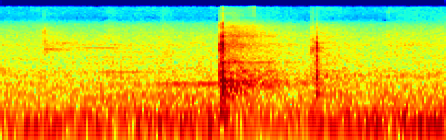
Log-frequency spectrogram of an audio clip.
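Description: Two sharp plastic clicks about half a second apart, a second in, from the frame or canopy of a lightweight umbrella stroller being handled.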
